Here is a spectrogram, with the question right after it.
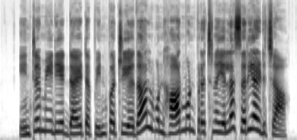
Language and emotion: Tamil, surprised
